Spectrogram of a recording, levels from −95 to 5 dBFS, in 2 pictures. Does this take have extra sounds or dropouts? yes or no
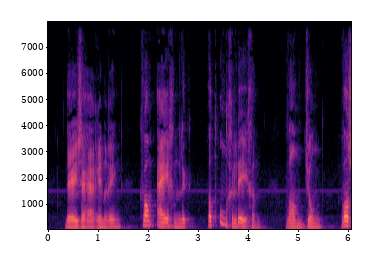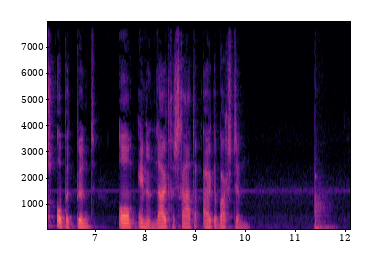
yes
